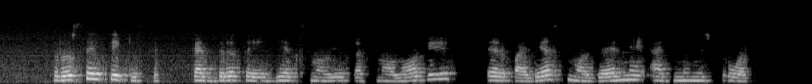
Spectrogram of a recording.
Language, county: Lithuanian, Tauragė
